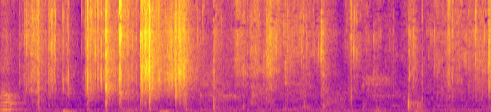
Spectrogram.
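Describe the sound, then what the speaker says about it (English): Garlic cloves being peeled by hand in a home kitchen, with papery crinkling and tearing of the skins in short, close bursts, louder in the first half and then lighter, under quiet background. "You want to peel some garlic with me?"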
